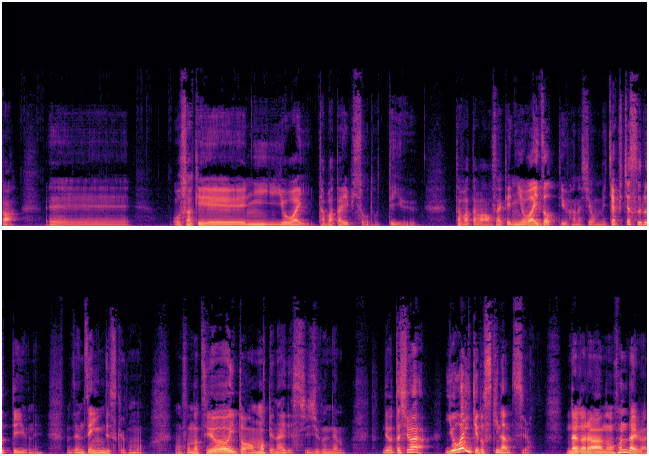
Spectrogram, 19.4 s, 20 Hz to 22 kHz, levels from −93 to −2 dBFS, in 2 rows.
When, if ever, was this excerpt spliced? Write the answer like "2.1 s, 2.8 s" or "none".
15.2 s

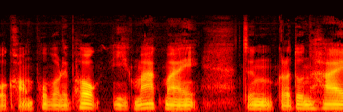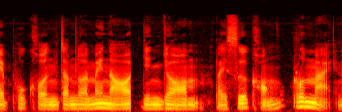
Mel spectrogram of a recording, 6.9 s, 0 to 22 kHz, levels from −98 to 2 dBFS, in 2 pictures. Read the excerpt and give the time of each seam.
4.7 s

